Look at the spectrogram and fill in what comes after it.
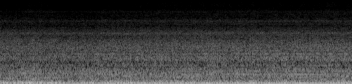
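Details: Mercedes-Benz S280 Airmatic air suspension that would not rise, with warning indicator: steady, even compressor drone with no stutter or knocking; pump now working and raising the car normally, rear rising faster as it is lighter than the front.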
